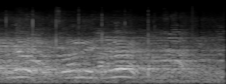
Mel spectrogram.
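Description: High-pitched children's voices calling and shouting on the pitch, short rising-and-falling calls without clear words.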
